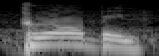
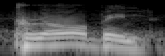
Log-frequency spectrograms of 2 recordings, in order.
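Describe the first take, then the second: No difference in how they are said.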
